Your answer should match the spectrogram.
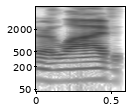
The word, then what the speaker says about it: LIV: But yeah, they have that coming up, that the Live or Live, it's like LIV. I'm not sure how to pronounce it. Okay, LIV, like Liv Morgan from WWE.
